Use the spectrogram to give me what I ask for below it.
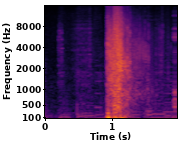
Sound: bam

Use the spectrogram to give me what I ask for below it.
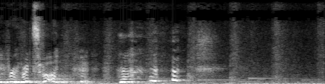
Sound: laugh

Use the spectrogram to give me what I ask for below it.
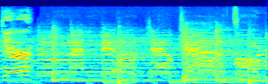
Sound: hums along; sings along

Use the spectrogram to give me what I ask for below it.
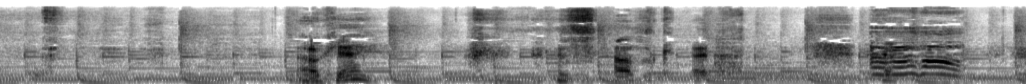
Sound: baby laughs; laughs

